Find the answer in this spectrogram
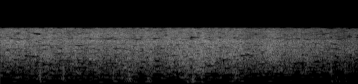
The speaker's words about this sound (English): That's the only way to find out about the wonderful relief Alka-Seltzer brings. Just drop a tablet or two into a glass of water like this. Listen to it fizz.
